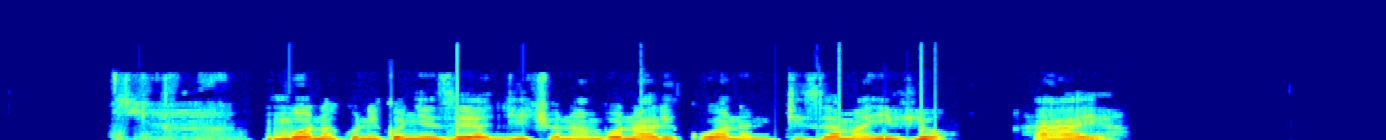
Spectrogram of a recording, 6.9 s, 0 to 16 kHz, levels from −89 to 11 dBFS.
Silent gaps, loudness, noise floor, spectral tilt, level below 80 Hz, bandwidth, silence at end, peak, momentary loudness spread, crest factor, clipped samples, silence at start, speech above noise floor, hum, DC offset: 4.88-5.05 s; -17 LUFS; under -90 dBFS; -8 dB/octave; -42 dBFS; 8.4 kHz; 1.35 s; 0 dBFS; 21 LU; 18 dB; under 0.1%; 0.55 s; over 74 dB; none; under 0.1%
